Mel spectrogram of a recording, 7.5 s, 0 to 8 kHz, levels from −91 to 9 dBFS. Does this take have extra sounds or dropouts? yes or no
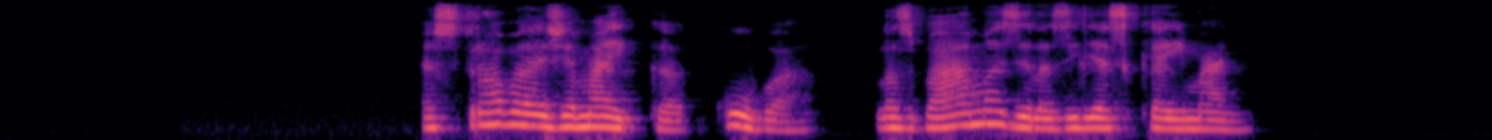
no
